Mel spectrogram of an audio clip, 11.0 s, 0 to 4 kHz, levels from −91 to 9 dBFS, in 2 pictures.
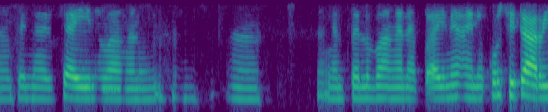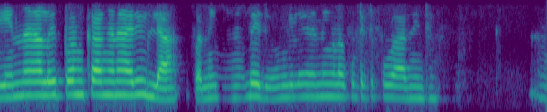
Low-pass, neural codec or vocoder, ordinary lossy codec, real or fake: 3.6 kHz; none; Opus, 64 kbps; real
